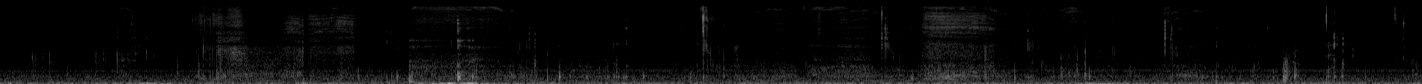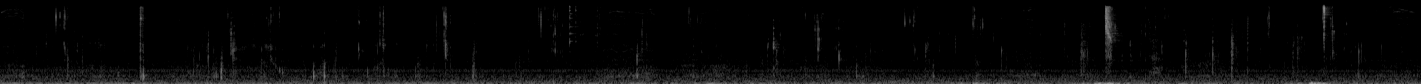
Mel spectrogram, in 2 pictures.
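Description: Close-up eating sounds: a man chewing a soft brazo de mercedes (meringue roll with custard filling), with many small wet mouth clicks and smacks. Near the end come a few louder smacks as he sucks his fingers.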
